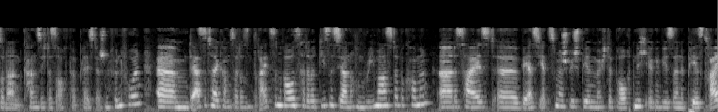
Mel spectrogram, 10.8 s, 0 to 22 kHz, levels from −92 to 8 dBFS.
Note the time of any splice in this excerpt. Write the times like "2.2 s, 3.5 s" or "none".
2.2 s, 6.5 s

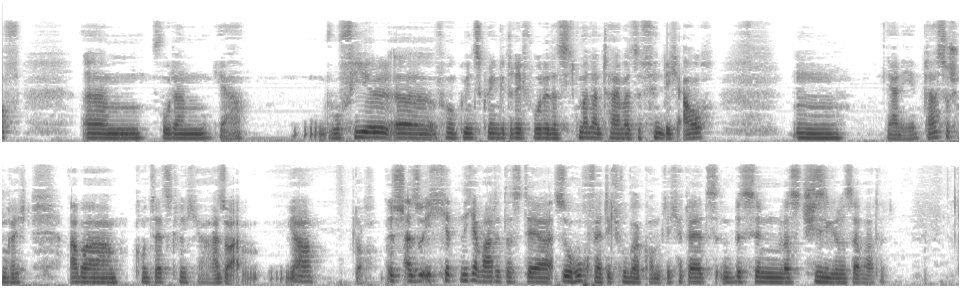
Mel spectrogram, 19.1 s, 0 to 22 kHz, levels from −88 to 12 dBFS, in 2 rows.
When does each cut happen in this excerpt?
10.8 s, 13.6 s, 15.1 s

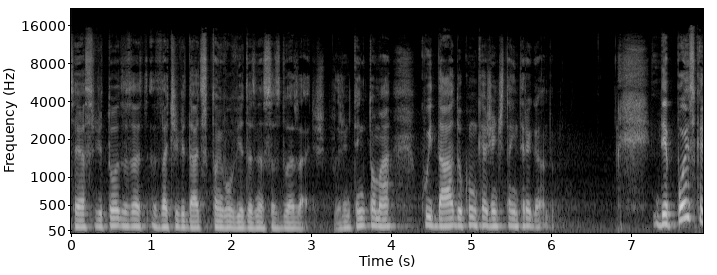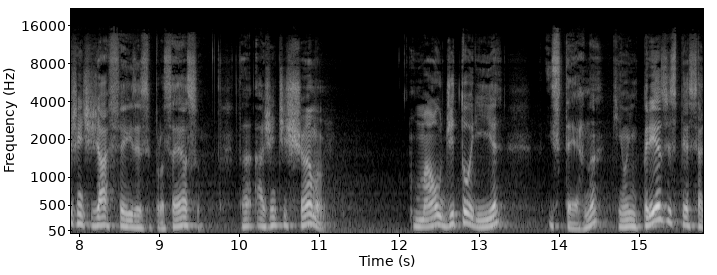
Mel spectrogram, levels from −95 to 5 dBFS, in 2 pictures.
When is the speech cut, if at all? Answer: 3.3 s

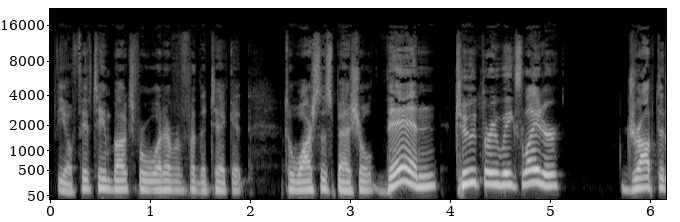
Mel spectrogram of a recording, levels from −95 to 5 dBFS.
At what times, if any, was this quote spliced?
2.3 s, 4.0 s

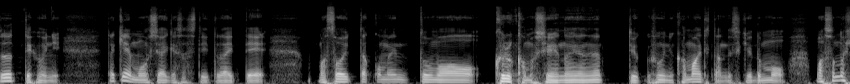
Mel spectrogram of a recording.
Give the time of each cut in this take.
3.1 s, 4.9 s

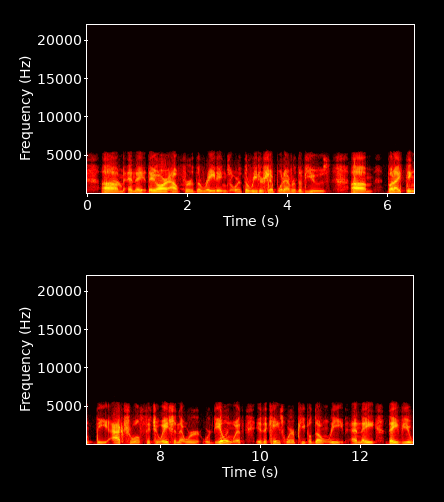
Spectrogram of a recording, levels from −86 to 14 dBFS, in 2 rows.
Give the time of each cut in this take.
3.1 s, 6.7 s

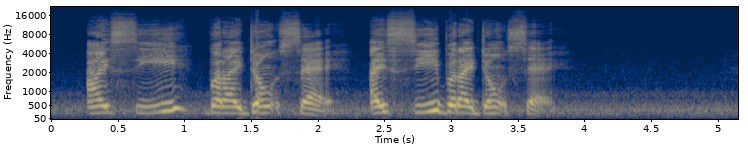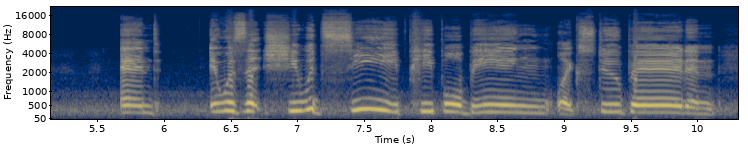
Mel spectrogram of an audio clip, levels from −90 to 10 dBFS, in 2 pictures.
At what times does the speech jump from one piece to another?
1.1 s, 2.3 s

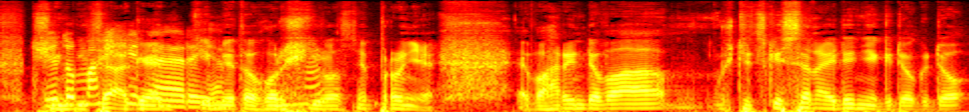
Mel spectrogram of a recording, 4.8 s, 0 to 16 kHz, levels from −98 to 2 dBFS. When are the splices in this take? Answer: none

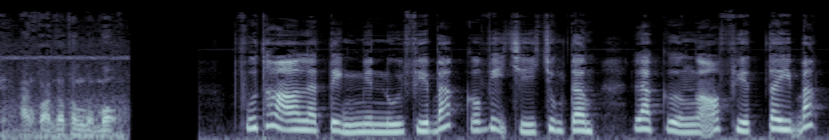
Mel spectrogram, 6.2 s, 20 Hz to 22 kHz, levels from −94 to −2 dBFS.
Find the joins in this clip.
none

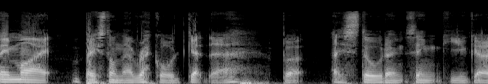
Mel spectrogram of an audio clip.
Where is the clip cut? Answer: 3.3 s

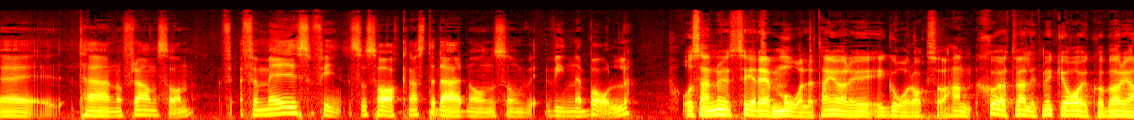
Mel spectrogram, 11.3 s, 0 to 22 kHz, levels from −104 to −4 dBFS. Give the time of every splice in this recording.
6.7 s

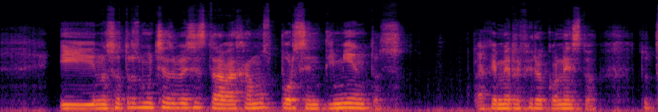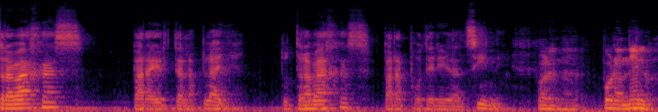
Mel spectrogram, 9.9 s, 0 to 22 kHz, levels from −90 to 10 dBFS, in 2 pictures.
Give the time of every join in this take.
none

